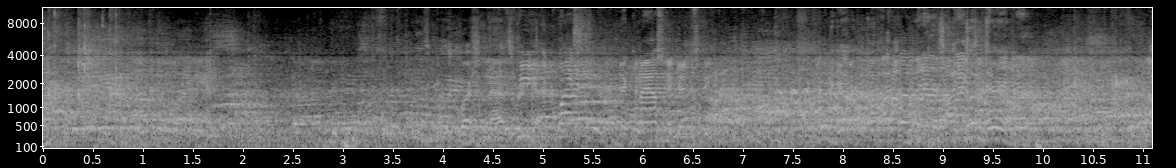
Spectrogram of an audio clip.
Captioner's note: yelling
